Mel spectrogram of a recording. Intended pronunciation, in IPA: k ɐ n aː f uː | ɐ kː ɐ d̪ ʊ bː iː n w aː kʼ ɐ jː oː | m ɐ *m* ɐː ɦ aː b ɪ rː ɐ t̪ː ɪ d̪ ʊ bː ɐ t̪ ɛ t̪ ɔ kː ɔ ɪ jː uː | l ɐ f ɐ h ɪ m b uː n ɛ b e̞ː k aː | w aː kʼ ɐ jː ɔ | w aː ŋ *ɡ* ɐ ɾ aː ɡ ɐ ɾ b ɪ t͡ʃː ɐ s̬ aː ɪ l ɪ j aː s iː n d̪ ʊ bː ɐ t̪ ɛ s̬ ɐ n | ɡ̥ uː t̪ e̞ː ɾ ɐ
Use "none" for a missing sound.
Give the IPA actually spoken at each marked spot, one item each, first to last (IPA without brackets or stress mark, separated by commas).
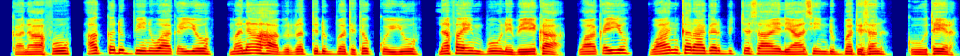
n, k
